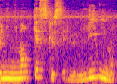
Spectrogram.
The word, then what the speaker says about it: liniment: Le liniment, parce qu'il y a certaines personnes qui prononcent niniment. Donc, le liniment avec un L, si vous êtes papa ou maman, vous savez très probablement ce que c'est.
